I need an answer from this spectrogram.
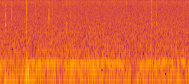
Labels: {"label": "ambient", "recorder": "HydroMoth"}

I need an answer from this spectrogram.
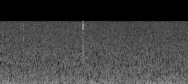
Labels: {"label": "ambient", "recorder": "HydroMoth"}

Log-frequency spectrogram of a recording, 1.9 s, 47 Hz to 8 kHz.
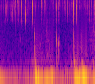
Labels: {"label": "biophony, double pulse", "recorder": "SoundTrap 300"}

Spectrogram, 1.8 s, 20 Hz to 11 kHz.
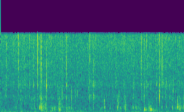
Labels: {"label": "biophony, sea urchins (Echinidae)", "recorder": "SoundTrap 600 or HydroMoth"}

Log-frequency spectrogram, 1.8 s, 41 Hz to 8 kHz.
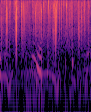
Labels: {"label": "biophony, cascading saw", "recorder": "SoundTrap 600 or HydroMoth"}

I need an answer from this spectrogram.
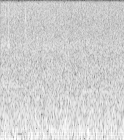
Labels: {"label": "ambient", "recorder": "HydroMoth"}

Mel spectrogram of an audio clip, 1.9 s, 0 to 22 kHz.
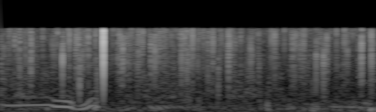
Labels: {"label": "biophony, cascading saw", "recorder": "SoundTrap 600 or HydroMoth"}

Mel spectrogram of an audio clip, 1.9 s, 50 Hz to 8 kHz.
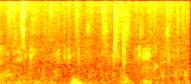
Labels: {"label": "biophony, damselfish", "recorder": "SoundTrap 500"}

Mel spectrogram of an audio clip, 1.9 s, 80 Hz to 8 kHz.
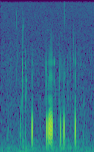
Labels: {"label": "biophony, knock croak", "recorder": "SoundTrap 300"}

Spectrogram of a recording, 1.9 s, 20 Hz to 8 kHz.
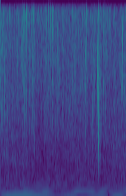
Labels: {"label": "biophony, midshipman", "recorder": "SoundTrap 500"}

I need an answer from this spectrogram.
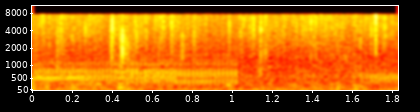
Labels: {"label": "biophony, croak", "recorder": "SoundTrap 500"}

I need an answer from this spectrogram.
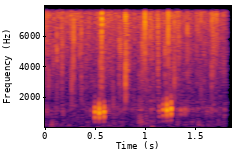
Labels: {"label": "biophony, damselfish", "recorder": "SoundTrap 500"}
{"label": "biophony", "recorder": "SoundTrap 500"}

